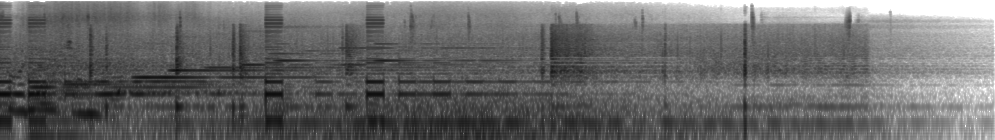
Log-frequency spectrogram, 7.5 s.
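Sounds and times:
digital wave logo sound: 0:00.0 - 0:04.8.

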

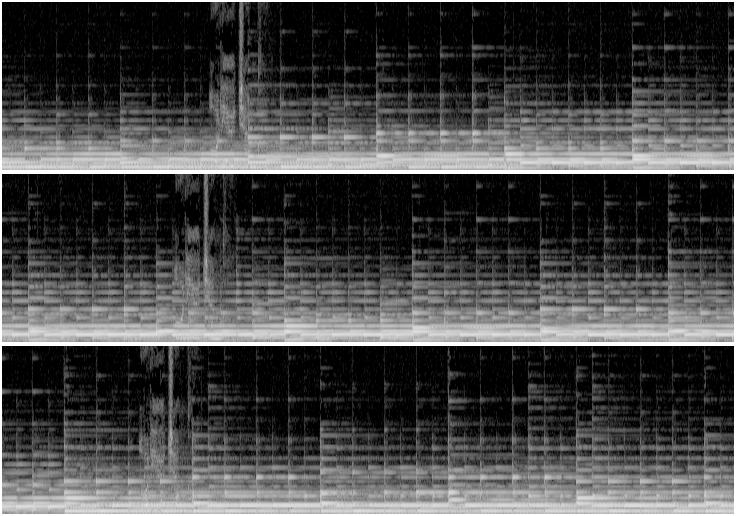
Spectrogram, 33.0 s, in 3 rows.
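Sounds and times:
inspiring solo piano music: 0:00.0 - 0:32.9.

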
